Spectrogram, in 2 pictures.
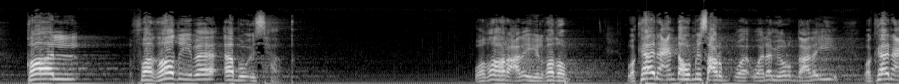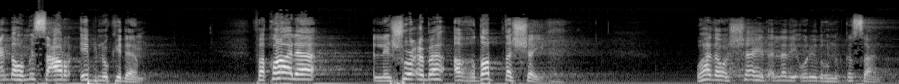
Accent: Egypt; اللي احنا بنسميها عندنا في مصر هنا أمن الدولة

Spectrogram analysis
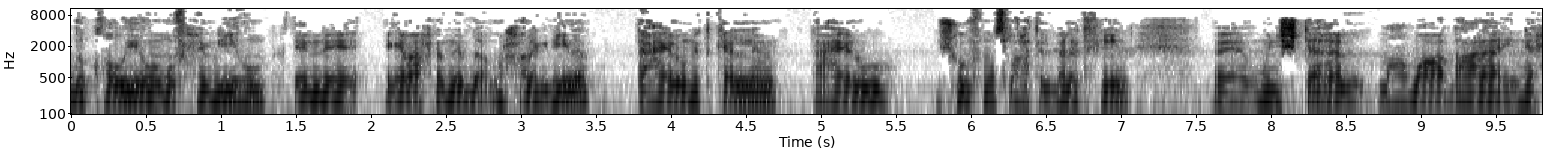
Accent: Egypt; فكرة ان احنا كمصريين قاعدين مع بعض بنحاول نحل مشاكل البلد دي

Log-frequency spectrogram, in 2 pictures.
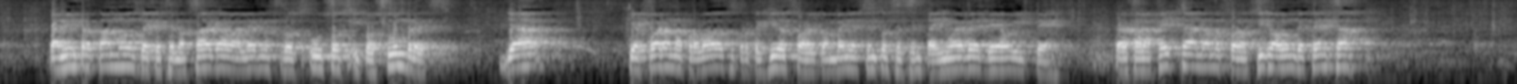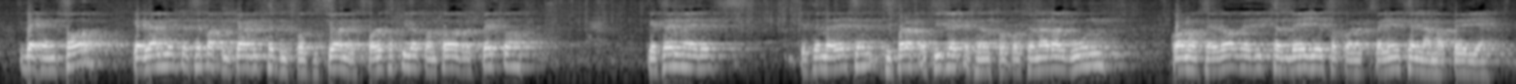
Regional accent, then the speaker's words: San Pedro Tlanisco, State of Mexico, Mexico; soy originario de San Pedro Tlanisco, Estado de México, pueblo indígena náhuatl. Me encuentro recluido en la cárcel de Santiaguito, Almoloya de Juárez

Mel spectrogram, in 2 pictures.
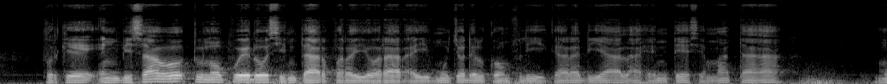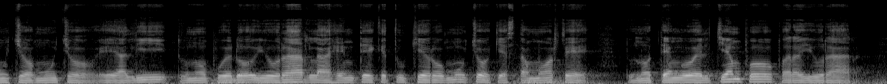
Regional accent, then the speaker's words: Guinea-Bissau; Spanish is a second language; Guinea-Bissau de origina, pero yo viví en Jigen Shore.

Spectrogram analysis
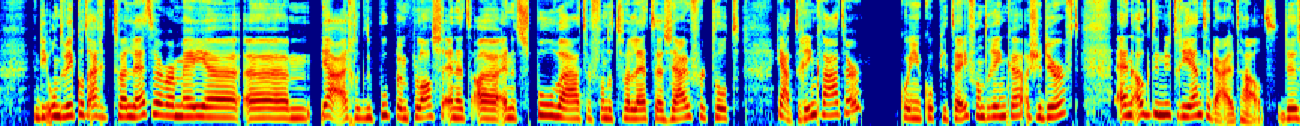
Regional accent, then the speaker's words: Groningen, Netherlands; Ik ben Groningse

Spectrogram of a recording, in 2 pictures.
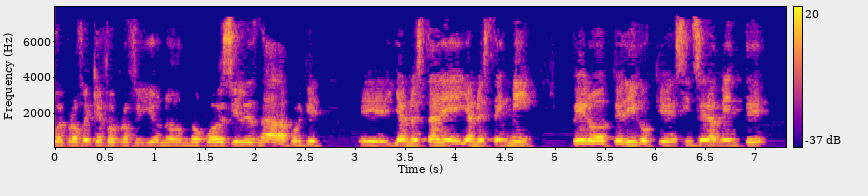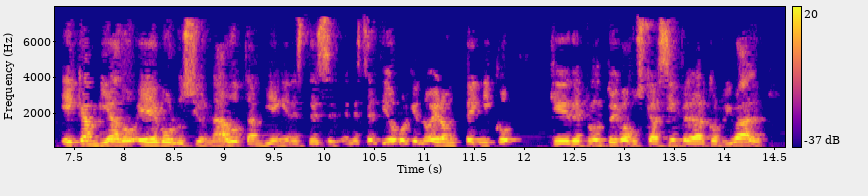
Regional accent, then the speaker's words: Ecuador; si es que uno, como ecuatoriano, dice, y bueno, che, ya se agrandó este

